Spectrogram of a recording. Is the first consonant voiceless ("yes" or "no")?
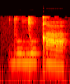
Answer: no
